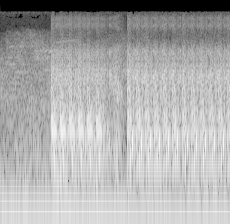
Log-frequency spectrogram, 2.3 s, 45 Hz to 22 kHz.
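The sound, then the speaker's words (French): Rapid automatic gunfire from an AK-47 rifle, loud and harsh, in two sustained bursts separated by a brief break, with no voices. “AK-47 tonitruant!”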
